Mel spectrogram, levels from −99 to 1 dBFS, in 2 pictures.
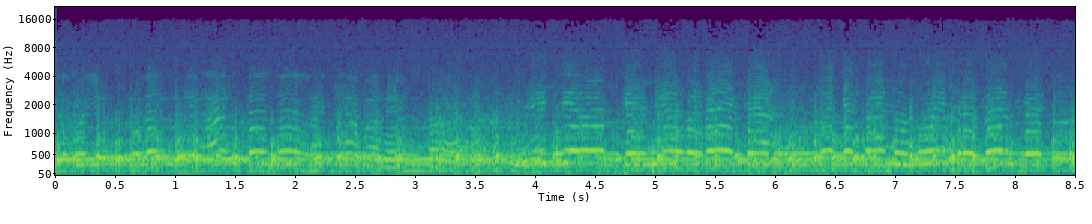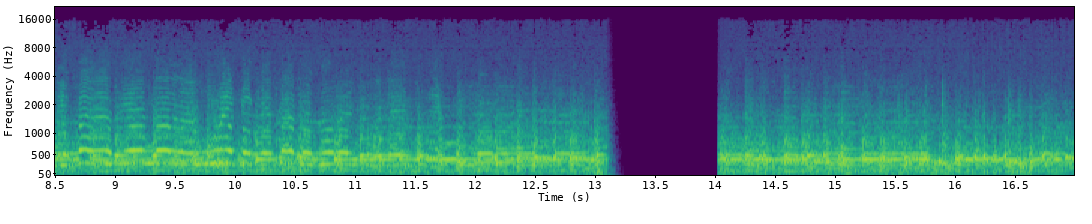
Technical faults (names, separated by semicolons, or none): mains buzz; call audio freeze; jitter buffer speed-up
